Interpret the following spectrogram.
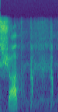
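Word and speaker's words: scop: called a shop um it's spelled SC o p but it's actually pronounced shop uh it's likely the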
